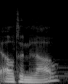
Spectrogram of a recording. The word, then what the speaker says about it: Elton Lau: Elton Laauo.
